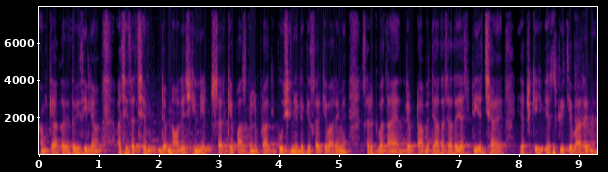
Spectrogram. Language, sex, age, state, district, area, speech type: Hindi, male, 18-30, Uttar Pradesh, Bhadohi, urban, spontaneous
